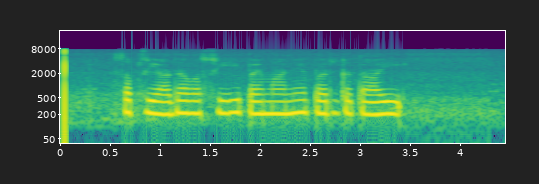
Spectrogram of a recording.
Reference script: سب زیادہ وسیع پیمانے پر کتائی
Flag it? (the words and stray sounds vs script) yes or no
no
